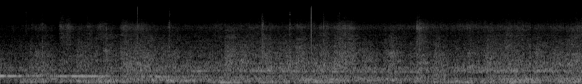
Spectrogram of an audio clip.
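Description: From 0.13 s to 5.60 s, word clock ticks recur around every 0.3 s, about twenty sharp clicks of uneven strength. An unlocked receiver clock drifting roughly 100 ppm drops or repeats one sample each slip, leaving evenly spaced thin vertical broadband lines on a spectrogram and single-sample steps in the waveform.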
